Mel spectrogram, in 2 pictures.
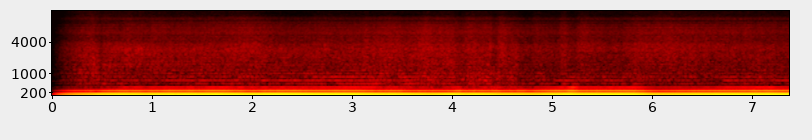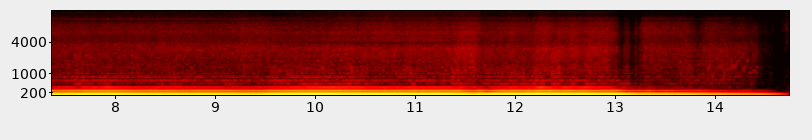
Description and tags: A long subtone concert D natural on the alto sax.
